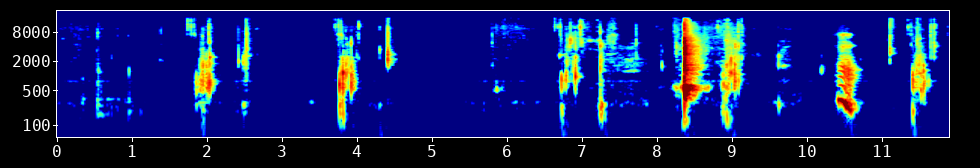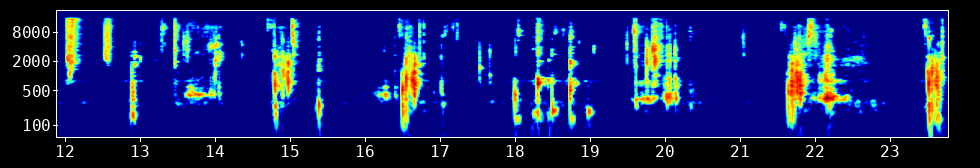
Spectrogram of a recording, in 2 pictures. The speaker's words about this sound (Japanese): まずは、水をまた一本飲みたいと思います。いただきます。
